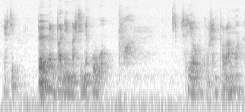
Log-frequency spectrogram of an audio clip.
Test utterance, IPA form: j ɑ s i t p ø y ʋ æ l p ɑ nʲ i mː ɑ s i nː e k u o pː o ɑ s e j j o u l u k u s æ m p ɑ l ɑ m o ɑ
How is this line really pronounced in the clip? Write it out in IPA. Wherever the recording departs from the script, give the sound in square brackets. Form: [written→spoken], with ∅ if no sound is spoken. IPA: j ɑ s i t p ø y ʋ æ l p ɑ nʲ i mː ɑ s i nː e k u o pː o ɑ s e j j o u l u k [u→uː] s [æ→e] m p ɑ l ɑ m o ɑ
